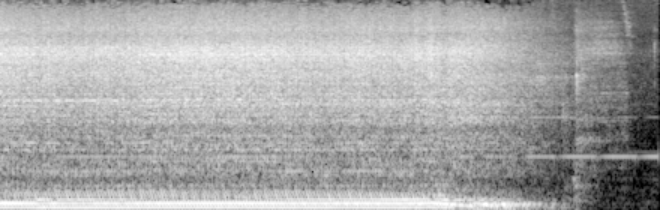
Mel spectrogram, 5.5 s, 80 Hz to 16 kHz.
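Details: 2015 Jeep Wrangler Rubicon, manual, after a loose positive battery cable caused a no-crank, no-power fault: the engine starts and runs steady and even for several seconds, then winds down cleanly with no misses or knocks; normal running.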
